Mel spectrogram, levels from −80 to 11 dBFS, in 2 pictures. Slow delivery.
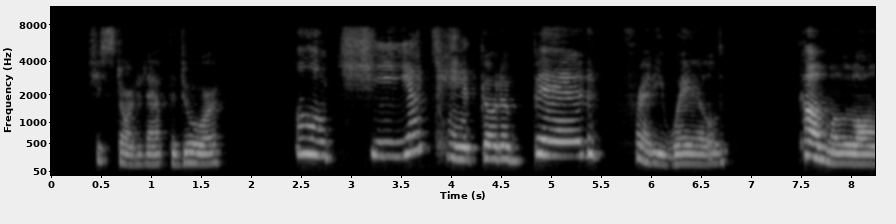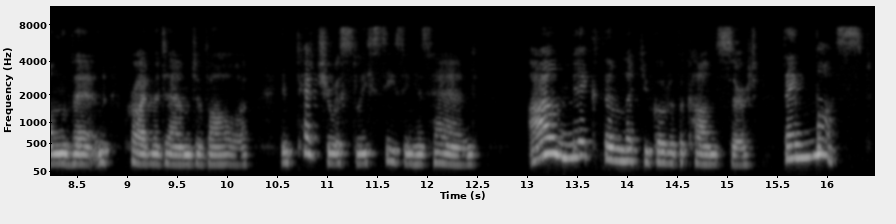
Yes: slow, 125 wpm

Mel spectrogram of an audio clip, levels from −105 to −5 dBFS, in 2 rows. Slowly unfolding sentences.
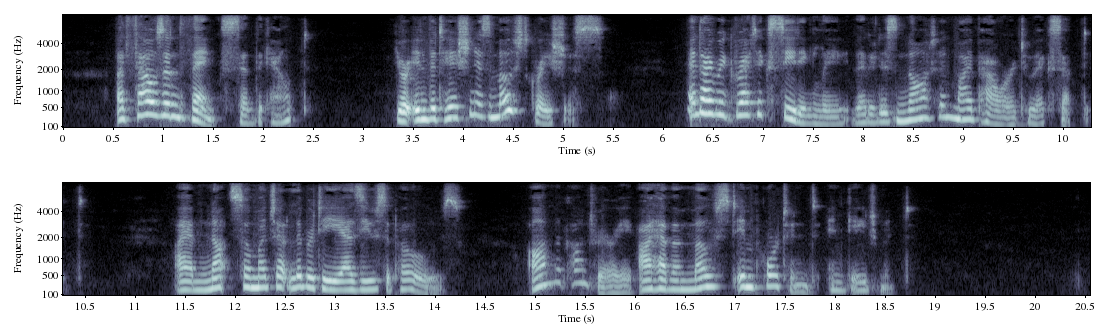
Yes: slow, 130 wpm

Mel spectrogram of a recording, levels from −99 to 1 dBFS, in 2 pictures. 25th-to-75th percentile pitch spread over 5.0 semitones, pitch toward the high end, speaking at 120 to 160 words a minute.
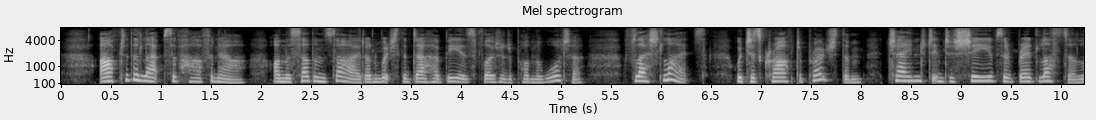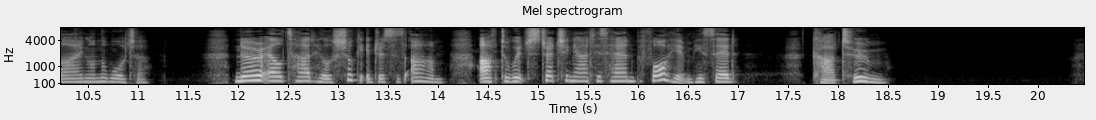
No: average, 4.4 semitones; high, 195 Hz; average, 150 wpm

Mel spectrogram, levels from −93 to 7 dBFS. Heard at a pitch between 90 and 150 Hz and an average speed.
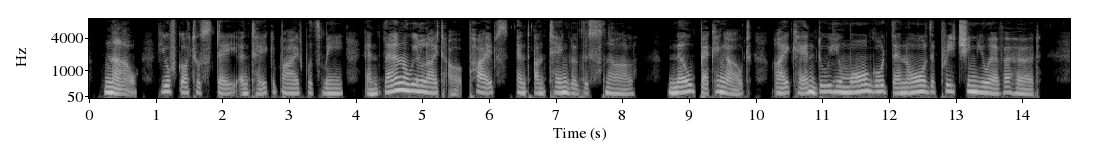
No: medium, 160 Hz; average, 150 wpm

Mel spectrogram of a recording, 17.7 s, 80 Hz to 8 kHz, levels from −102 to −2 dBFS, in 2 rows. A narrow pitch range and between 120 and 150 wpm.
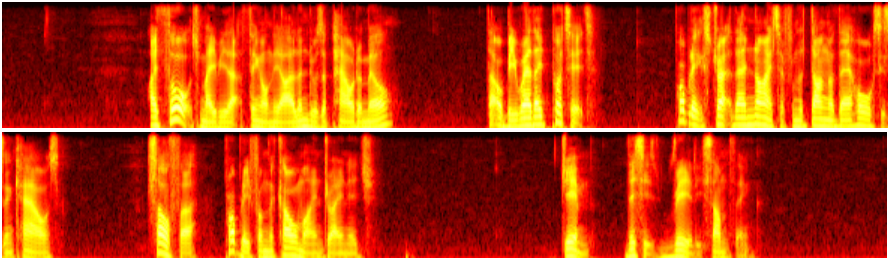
No: average, 5.3 semitones; average, 140 wpm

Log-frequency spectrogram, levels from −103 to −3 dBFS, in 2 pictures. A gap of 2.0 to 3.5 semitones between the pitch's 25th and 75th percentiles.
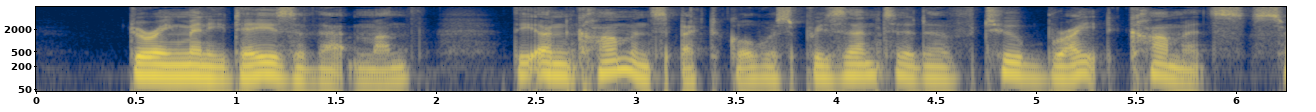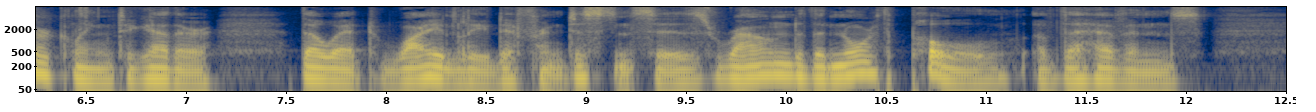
No: average, 5.3 semitones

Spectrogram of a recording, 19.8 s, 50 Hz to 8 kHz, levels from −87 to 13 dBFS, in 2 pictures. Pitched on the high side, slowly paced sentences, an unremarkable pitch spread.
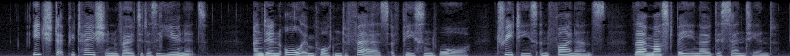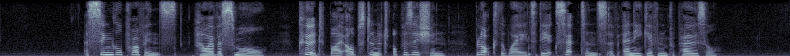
Yes: high, 210 Hz; slow, 130 wpm; average, 4.1 semitones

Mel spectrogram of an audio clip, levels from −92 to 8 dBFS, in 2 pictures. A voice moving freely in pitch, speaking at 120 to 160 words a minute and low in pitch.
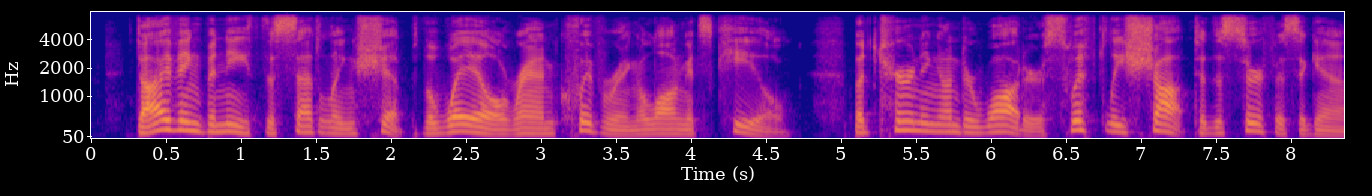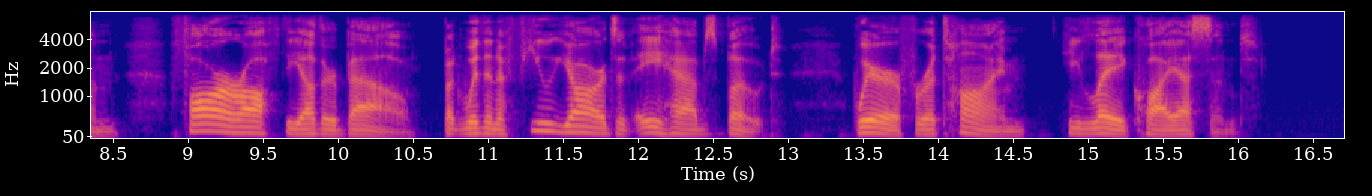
Yes: wide, 5.9 semitones; average, 150 wpm; low, 130 Hz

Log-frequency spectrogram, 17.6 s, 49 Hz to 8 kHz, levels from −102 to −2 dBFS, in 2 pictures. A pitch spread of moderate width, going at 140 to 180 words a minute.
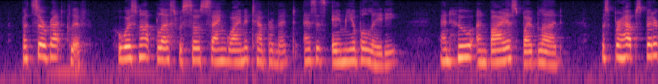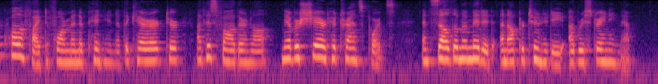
Yes: average, 3.7 semitones; average, 165 wpm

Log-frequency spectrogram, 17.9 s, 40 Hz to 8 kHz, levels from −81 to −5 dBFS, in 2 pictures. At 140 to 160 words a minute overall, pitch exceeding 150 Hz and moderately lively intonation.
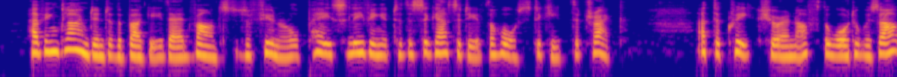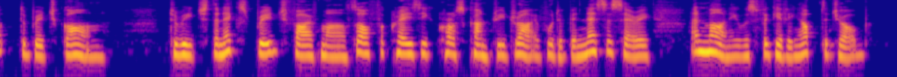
No: average, 200 wpm; high, 190 Hz; average, 3.4 semitones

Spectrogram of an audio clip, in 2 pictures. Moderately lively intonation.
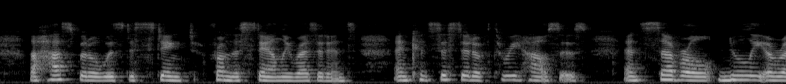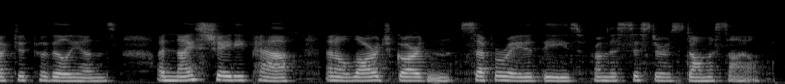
No: narrow, 1.9 semitones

